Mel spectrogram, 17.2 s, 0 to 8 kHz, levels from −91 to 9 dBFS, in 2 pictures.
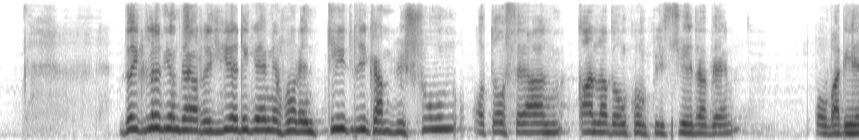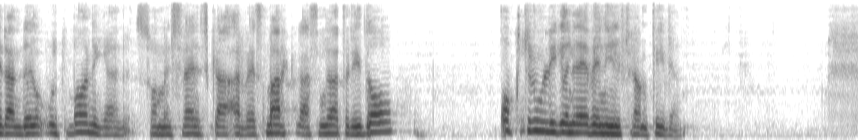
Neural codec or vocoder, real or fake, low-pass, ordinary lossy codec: codec, 24 kHz, 1.5 kbps, HILCodec; fake; 7.2 kHz; none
